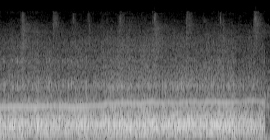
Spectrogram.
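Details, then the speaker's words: Alouette electric skateboard in beginner mode at low speed: a steady high whine near one kilohertz that climbs slightly as the board rolls, then cuts off cleanly. This is ordinary hub motor running noise. "it is a bit noisy just because you could hear the hub motor running and it's here weird"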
